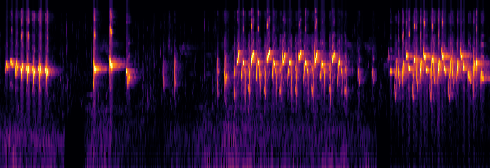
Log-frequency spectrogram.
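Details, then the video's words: Sooty-headed bulbul in ropel style, a fast continuous song used as a training recording: a short burst of chirps, scattered notes, then two long runs of quick, rising-and-falling chattering whistles, with faint low rumble beneath. "MASTERAN TRUCUKAN GACOR||LANGSUNG NYAUT CEPAT ROPEL||TERAPI TRUCUK"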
